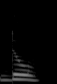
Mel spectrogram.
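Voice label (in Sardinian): "ddu", female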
